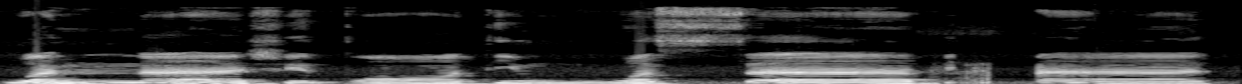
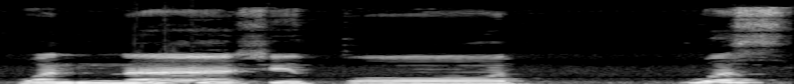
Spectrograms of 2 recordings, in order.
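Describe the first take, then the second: First: Both words run together without any break. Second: It stops after the first word, then restarts. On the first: "একসাথে যদি যান, নিঃশ্বাস না থাকে" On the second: "এখানে যদি আপনি থেমে আসেন"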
